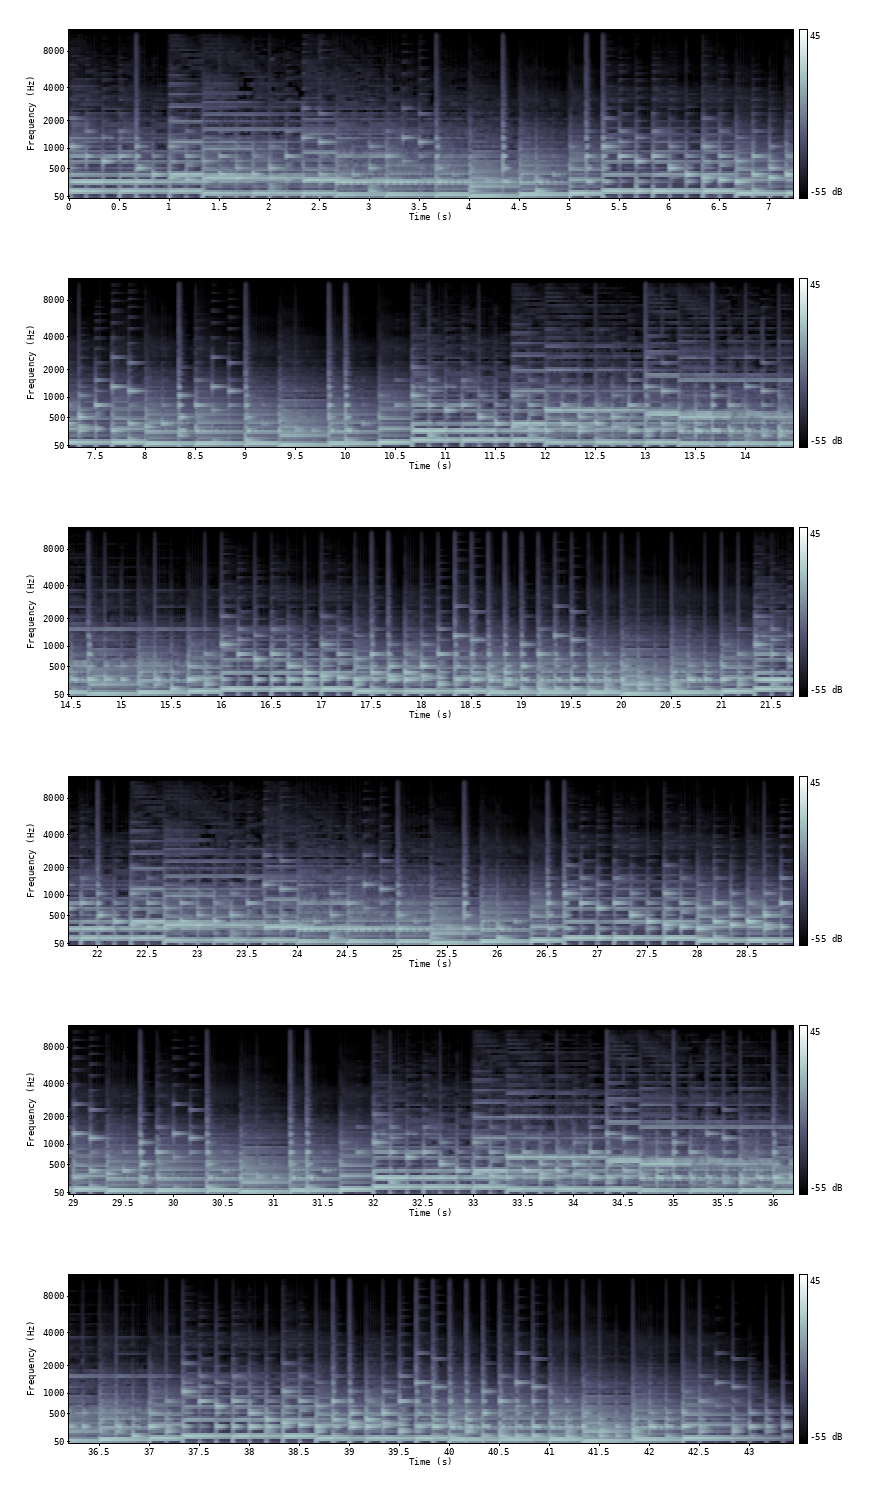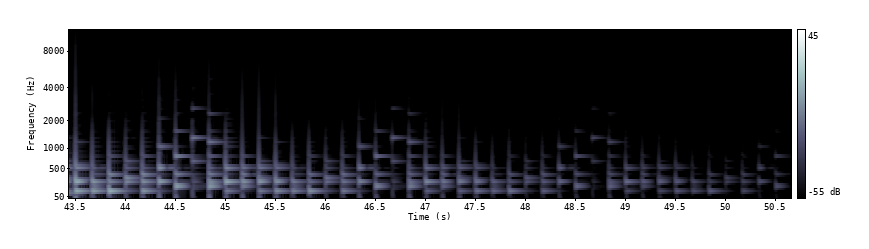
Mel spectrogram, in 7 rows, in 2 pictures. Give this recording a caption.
90 bpm ATTACK LOOP 3 melodies mixdown mastered 16 bit
This is a melodic loop created with the Waldorf Attack VSTi within Cubase SX. I used the Analog kit 1 preset to create this loop, but I modified some of the sounds. The key is C majeur. Tempo is 90 BPM.
Length is 16 measures and I added an additional 4 measures for the
delay tails. Mastering was done within Wavelab using TC and Elemental
Audio plugins.
melodic, loop, 90bpm, electro, melodyloop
